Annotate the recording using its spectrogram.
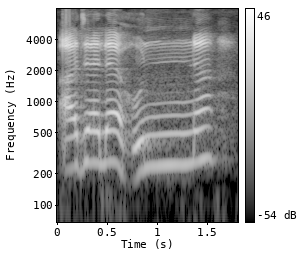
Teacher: अजलहुन्न, हमज़ा की ज़बर को, जीम की ज़बर को, लाम की ज़बर को बगैर खींचे हुए अदा करेंगे। हा के पेश को नून मुशद्दद के साथ मिलाते हुए नून मुशद्दद पे गुना करेंगे और ज़बर को बगैर खींचे हुए अदा करेंगे।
